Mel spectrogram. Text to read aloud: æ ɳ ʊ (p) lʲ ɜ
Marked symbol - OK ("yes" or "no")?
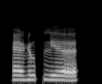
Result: yes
